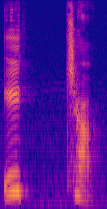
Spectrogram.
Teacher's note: हे जर का दीर्घ असेल तर दीर्घ, उदाहरणार्थ इच्छा. ई हे लघु आहे पण तरीसुद्धा इच्छा बोलताना ईवर आघात होतो म्हणून ई लघुची गुरु झाली, आणि छा हा गुरुच आहे.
